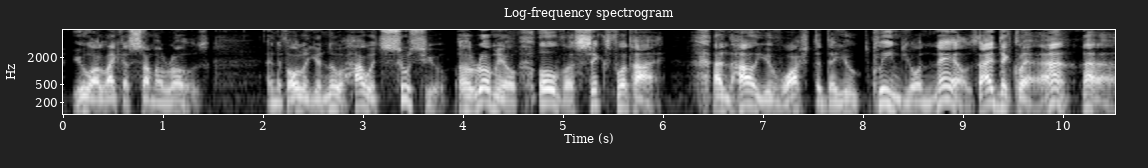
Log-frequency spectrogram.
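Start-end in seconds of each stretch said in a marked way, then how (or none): none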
